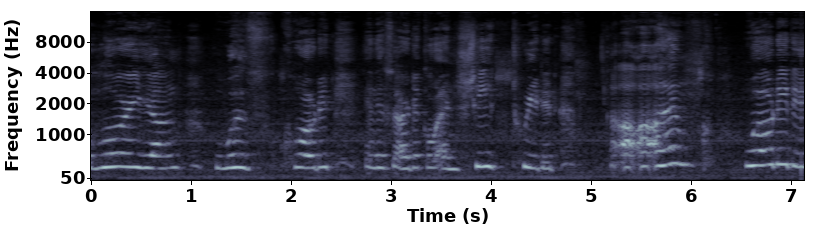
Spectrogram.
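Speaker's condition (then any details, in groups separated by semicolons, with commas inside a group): Cerebral palsy, severe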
